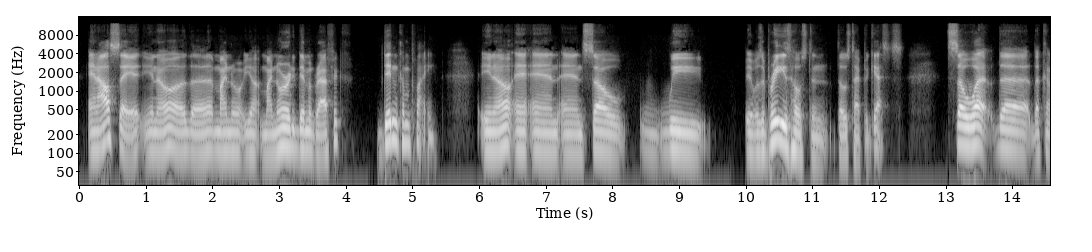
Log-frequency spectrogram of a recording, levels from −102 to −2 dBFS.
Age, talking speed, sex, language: 20-39, 130 wpm, male, English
